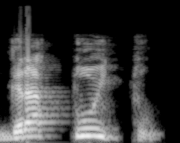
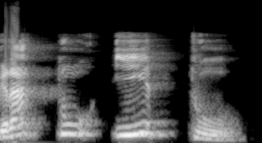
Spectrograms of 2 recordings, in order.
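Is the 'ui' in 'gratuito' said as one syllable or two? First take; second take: one syllable; two syllables. First: The 'ui' is joined into one syllable. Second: The 'u' and 'i' are split into two syllables. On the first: The speaker calls it right. "isso aqui é um ditongo" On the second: The speaker calls it wrong. "Aí as pessoas falam gratuito... forma o hiato"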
